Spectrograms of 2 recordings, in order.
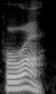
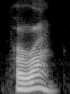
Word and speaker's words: Perron: again next year, just remember the T is silent in chalet, just like Perron. Perron.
